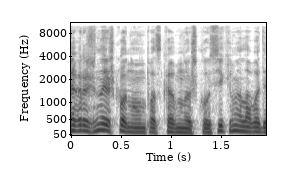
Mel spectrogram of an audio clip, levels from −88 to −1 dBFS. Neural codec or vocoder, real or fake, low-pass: none; real; 9.9 kHz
